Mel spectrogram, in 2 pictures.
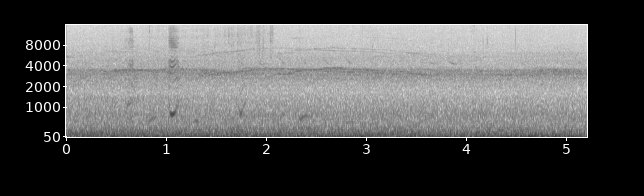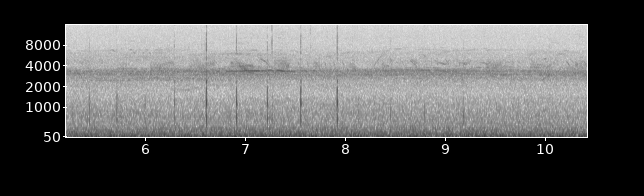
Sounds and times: island traffic noise 0.0 - 3.4
laysan albatross calls 0.4 - 2.6

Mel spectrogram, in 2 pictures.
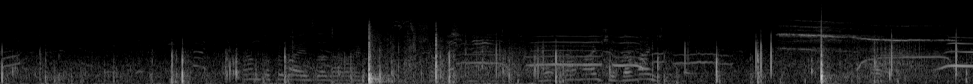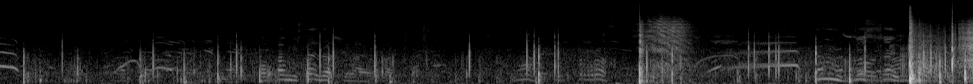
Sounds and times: Fireworks 0.0 - 19.4
people shouting 4.2 - 12.0
people shouting 16.1 - 18.5

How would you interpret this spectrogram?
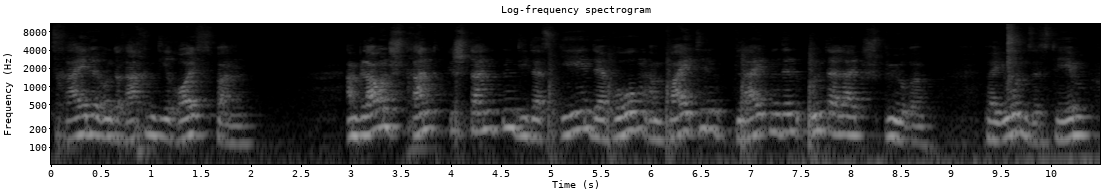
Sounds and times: lecture 3.0 - 8.6

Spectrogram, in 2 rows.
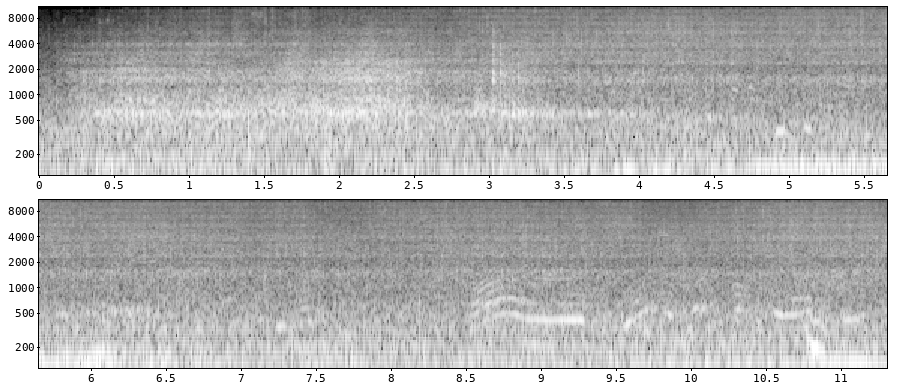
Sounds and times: démarrage du jet d'eau de la fontaine sculpture 0.1 - 11.3

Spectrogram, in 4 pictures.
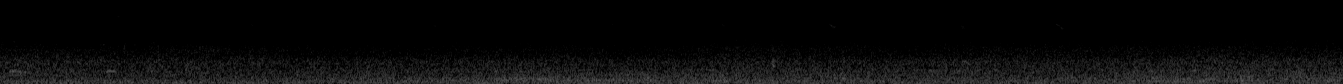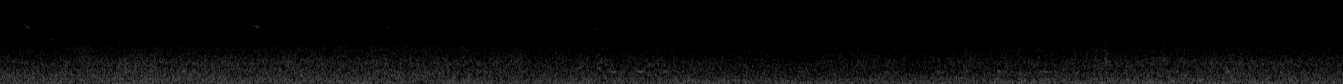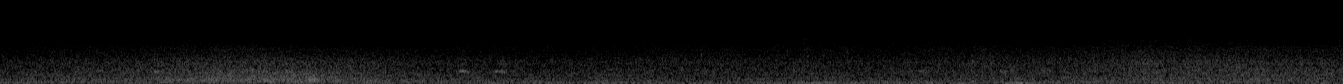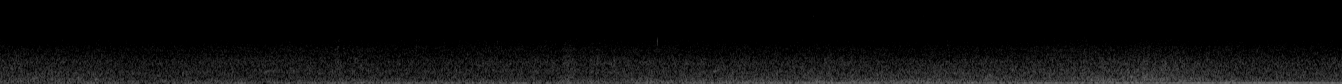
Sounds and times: waves 0.0 - 53.7

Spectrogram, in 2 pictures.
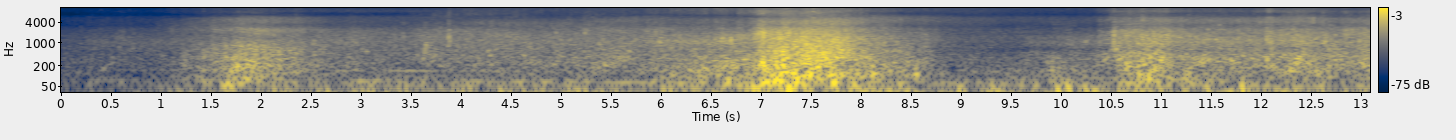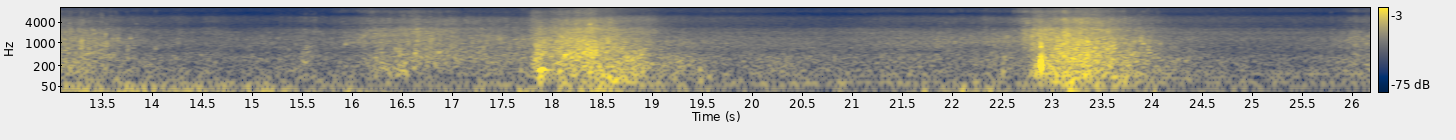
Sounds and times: waves 0.1 - 26.1

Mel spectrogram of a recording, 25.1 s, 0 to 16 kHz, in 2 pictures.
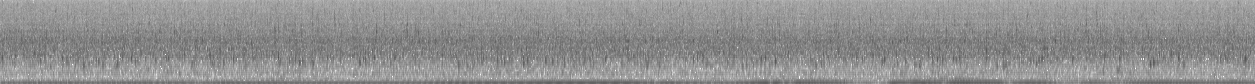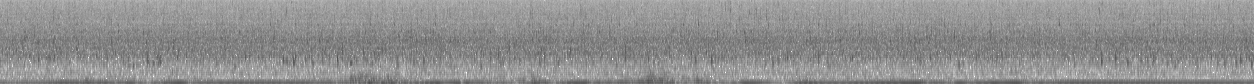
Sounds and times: Water pump 0.0 - 25.0

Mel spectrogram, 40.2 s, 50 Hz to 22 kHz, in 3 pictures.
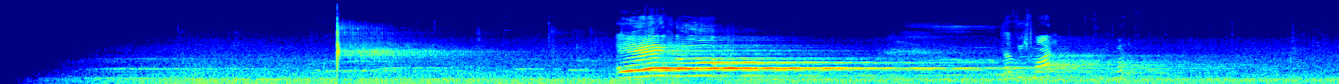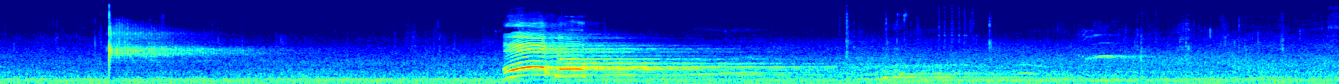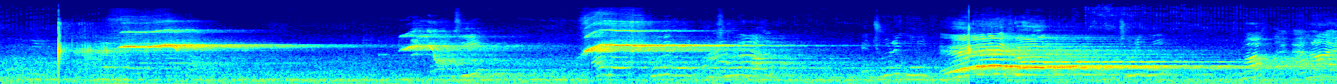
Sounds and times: echoes of the concrete space 0.1 - 40.1
local kids 18.4 - 40.1

